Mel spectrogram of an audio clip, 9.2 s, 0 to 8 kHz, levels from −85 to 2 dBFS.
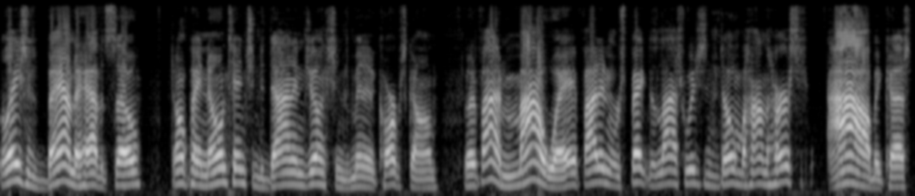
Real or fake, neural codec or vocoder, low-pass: real; none; 7.2 kHz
